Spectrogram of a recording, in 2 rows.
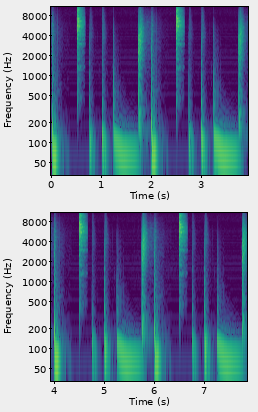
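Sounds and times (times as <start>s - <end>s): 
beat at 120: 0.0s - 7.8s.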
